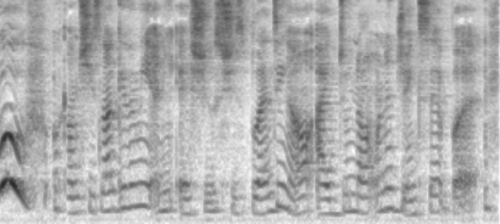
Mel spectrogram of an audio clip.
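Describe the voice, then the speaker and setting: There's audible room echo around this voice. A woman speaks at a moderate pace. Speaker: beauty vlogger. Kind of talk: makeup tutorial review. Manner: casual, chatty with fillers.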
